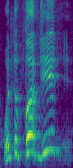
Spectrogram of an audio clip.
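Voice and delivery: high, loud whiny yell; bratty screech. Retold or imitated. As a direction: scream at mom like a spoiled teen. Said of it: "talking to his mom crazy like that".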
